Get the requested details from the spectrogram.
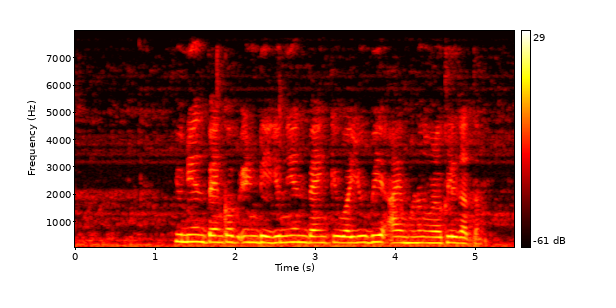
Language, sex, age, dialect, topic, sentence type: Marathi, female, 18-24, Southern Konkan, banking, statement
